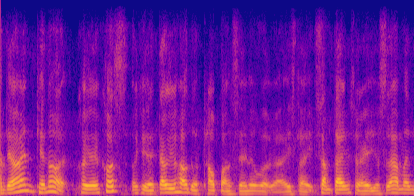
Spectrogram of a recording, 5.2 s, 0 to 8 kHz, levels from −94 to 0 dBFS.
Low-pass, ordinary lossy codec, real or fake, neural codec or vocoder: 7.2 kHz; Opus, 16 kbps; fake; codec, 24 kHz, 6 kbps, HILCodec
